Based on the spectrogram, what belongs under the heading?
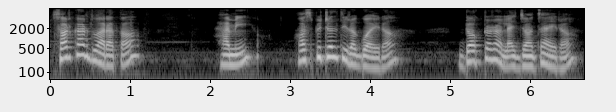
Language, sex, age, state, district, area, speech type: Nepali, female, 45-60, West Bengal, Darjeeling, rural, spontaneous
